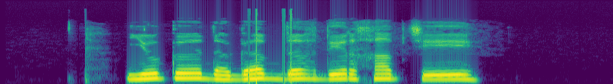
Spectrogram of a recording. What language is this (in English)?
Yidgha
